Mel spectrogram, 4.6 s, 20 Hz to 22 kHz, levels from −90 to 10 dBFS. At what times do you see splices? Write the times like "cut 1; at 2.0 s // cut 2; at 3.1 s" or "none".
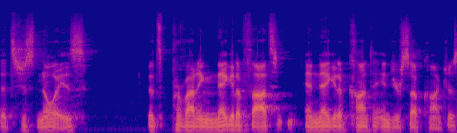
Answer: none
